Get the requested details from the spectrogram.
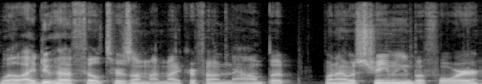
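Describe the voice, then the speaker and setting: A man speaks with a very deep, low voice. He mumbles his words. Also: dry, close sound with no echo. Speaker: streamer, gamer. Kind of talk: casual live-stream commentary. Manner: mumbling, slurred words; halting, many fillers.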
